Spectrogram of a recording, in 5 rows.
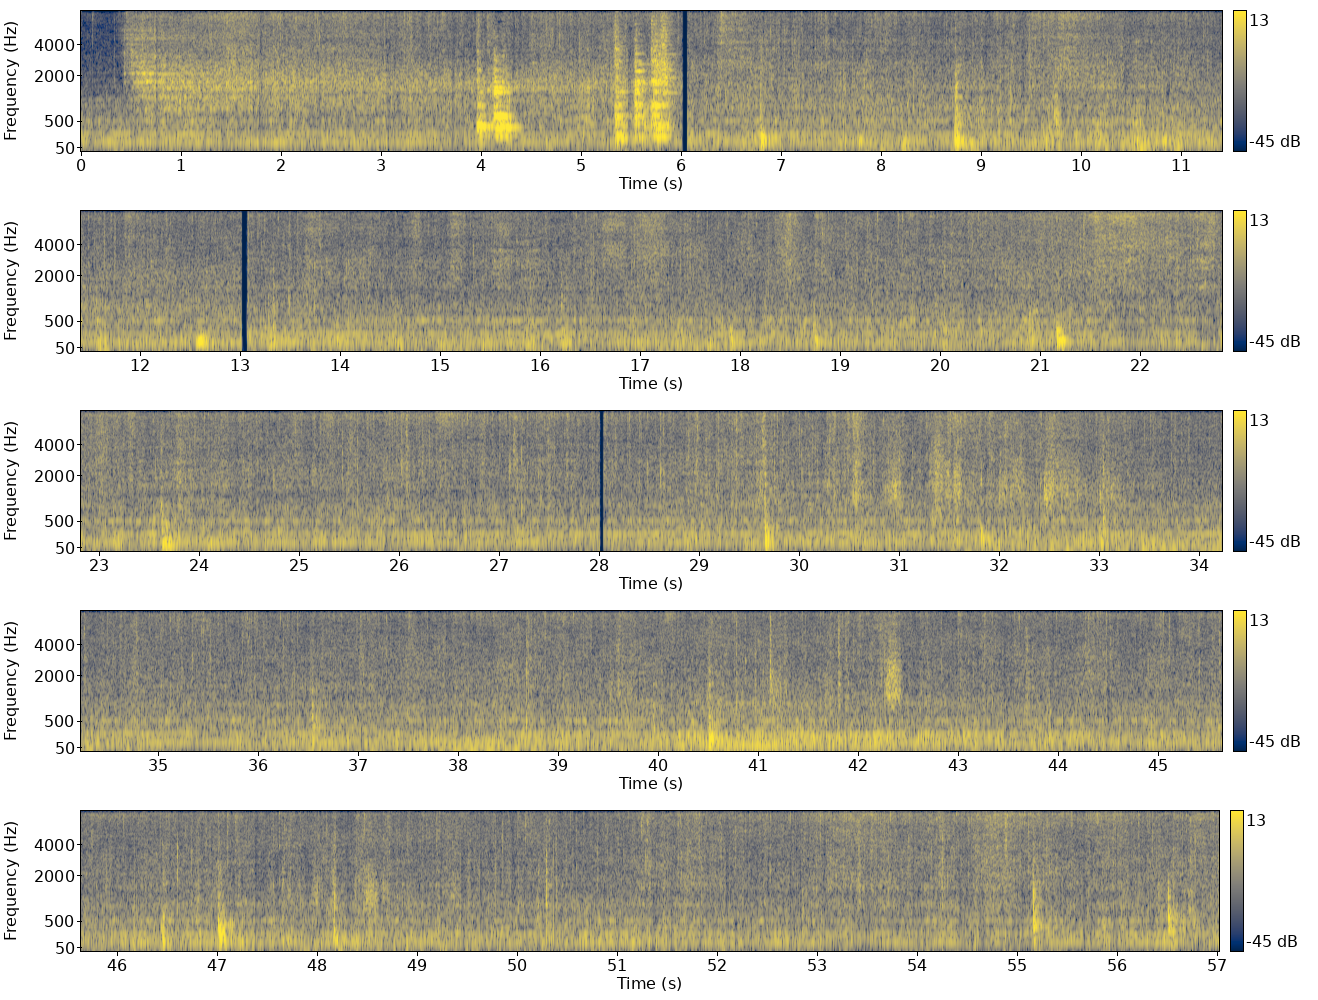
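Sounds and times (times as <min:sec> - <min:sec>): food sizzling on griddle: 0:00.0 - 0:57.0
scrapes and taps on griddle: 0:04.0 - 0:04.4, 0:05.3 - 0:06.0, 0:30.5 - 0:33.3, 0:40.5 - 0:42.6.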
